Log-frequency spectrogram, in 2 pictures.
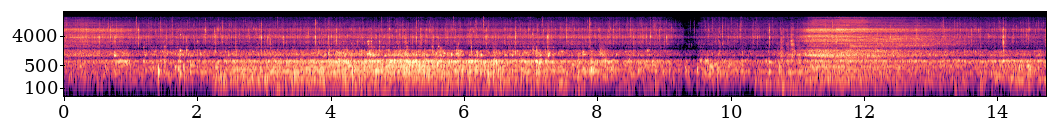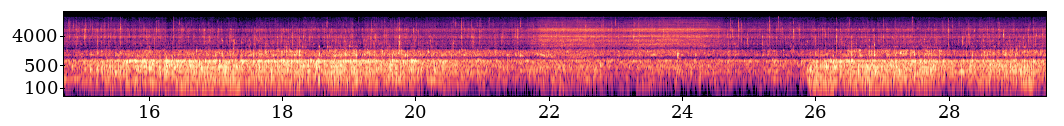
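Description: Scuba regulator breathing heard underwater: long bubbling exhalations lasting several seconds each, with shorter, hissier inhalations between them.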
